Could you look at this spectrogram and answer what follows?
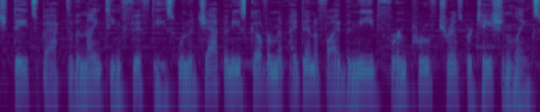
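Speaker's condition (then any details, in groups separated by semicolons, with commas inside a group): No condition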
